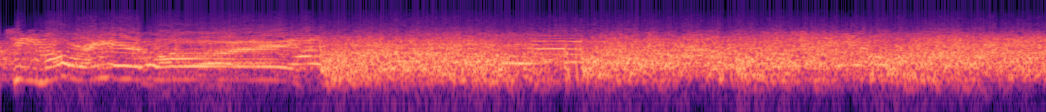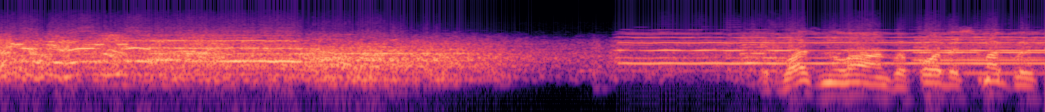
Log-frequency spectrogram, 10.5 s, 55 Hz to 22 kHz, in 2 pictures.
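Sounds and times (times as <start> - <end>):
speech: 0.1 - 1.5, 9.3 - 10.4
heavy gunfire in a staged firefight aimed at helicopters: 0.9 - 8.2.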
